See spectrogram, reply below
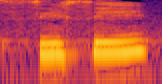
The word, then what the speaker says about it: Cece: My name is Cece. It's spelled C-E-C-E. And my last name is Doucette, D-O-U-C-E-T-T-E.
